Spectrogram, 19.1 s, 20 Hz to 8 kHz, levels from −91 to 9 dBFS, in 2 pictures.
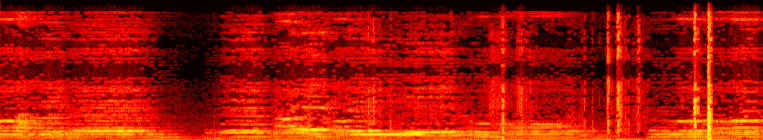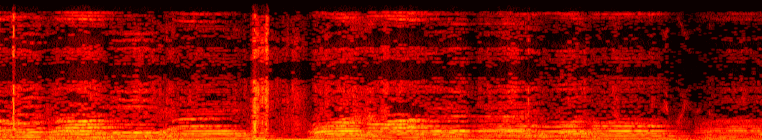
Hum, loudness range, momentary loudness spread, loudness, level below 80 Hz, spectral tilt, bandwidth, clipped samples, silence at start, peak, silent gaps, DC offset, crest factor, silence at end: none; 10 LU; 14 LU; -26 LUFS; -38 dBFS; -4 dB/octave; 8 kHz; under 0.1%; 0 s; 0 dBFS; none; 0.7%; 26 dB; 0 s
